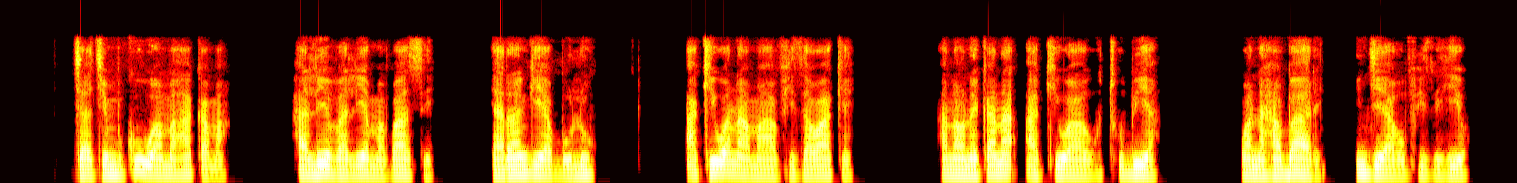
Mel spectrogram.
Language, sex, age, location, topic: Swahili, male, 25-35, Nakuru, government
